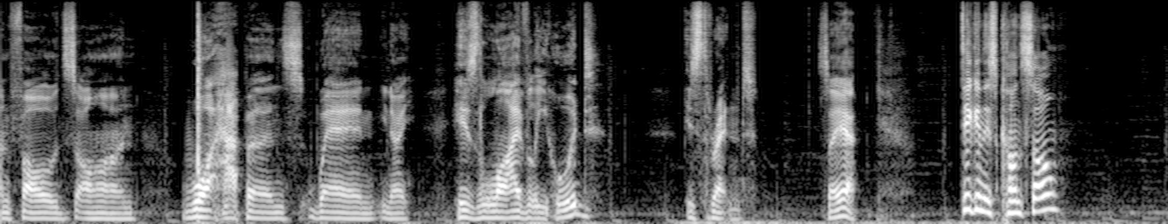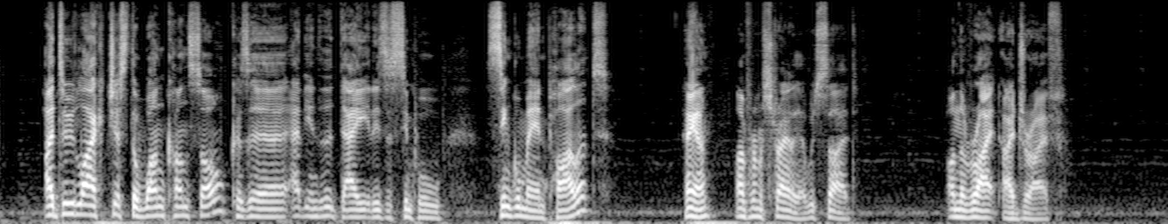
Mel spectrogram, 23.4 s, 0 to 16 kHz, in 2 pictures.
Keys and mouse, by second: 7.8 middle click, 8.2 shift+middle click, 9.8 middle click.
